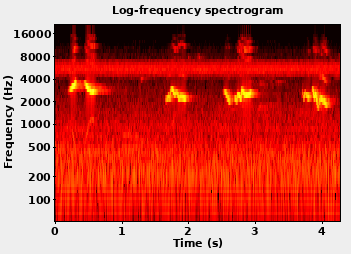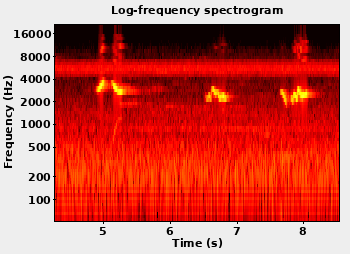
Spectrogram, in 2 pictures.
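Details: Buff-throated saltator singing short, sweet two-part whistled phrases, each slurring down then up, repeated roughly every second, over a steady high insect-like drone.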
